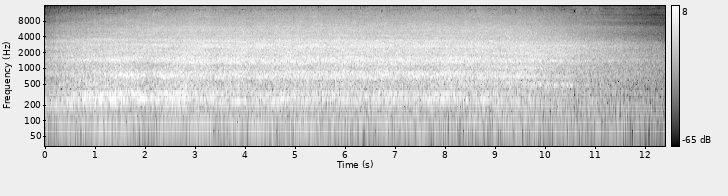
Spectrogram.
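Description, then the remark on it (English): A train rumbles past on the tracks about 5 feet away, a loud, steady roar of wheels and rattling cars that holds for several seconds before beginning to fade away. “I spoke of a moment where I zoned out only 5 feet from a train that was passing me by.”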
